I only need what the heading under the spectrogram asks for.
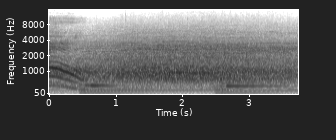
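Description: A large crowd applauds and cheers loudly and steadily, with whoops and yells rising over dense clapping, while a sustained tone sounds underneath.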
